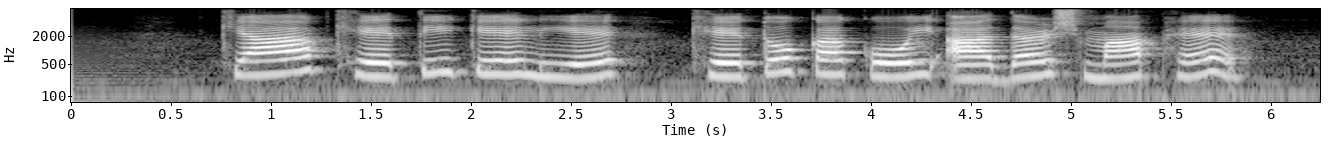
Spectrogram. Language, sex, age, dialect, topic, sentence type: Hindi, female, 18-24, Marwari Dhudhari, agriculture, question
